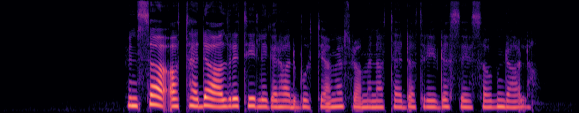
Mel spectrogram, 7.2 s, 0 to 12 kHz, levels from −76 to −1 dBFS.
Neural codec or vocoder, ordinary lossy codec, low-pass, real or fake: none; none; none; real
